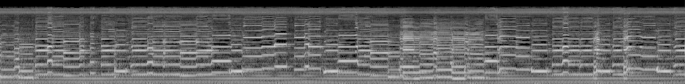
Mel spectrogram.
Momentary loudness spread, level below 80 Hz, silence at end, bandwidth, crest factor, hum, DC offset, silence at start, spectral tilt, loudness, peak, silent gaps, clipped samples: 2 LU; -36 dBFS; 0 s; 15.5 kHz; 16 dB; none; under 0.1%; 0 s; -1.5 dB/octave; -13 LUFS; 0 dBFS; none; under 0.1%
